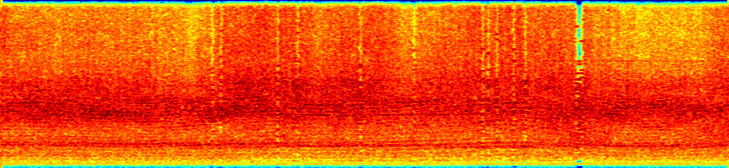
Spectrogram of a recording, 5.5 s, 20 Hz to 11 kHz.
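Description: Pressure washer foam cannon with a 1.1 mm orifice spraying a steady, hissing jet of snow foam, with a steady hum under it; the spray cuts off abruptly at the end.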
